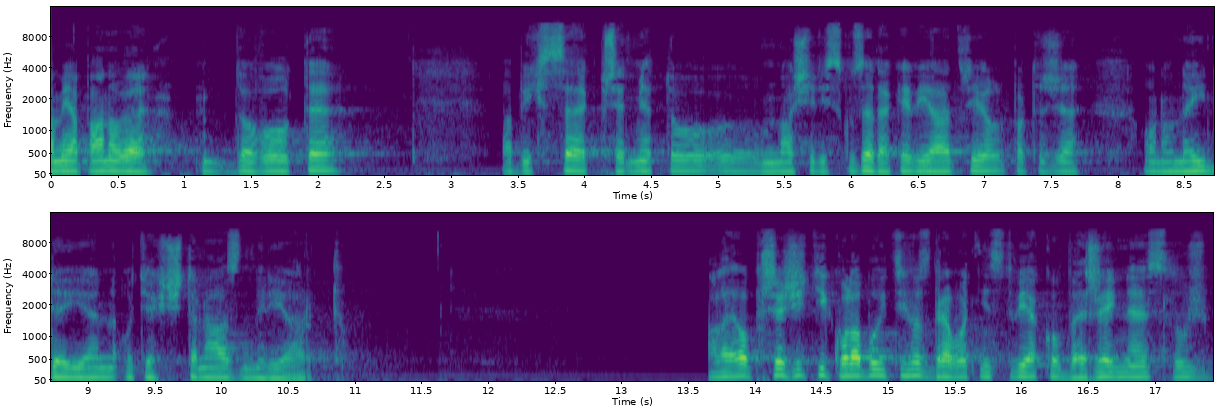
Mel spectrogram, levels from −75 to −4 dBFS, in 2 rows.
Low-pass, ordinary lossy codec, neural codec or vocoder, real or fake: 10.8 kHz; MP3, 48 kbps; none; real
